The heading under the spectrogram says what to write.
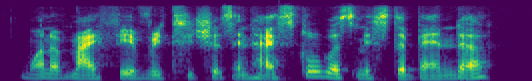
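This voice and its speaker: On a very clean recording with a silent background and a dry, close sound without echo, a woman with a very deep, low voice and vocal fry speaks at a very fast pace with lively intonation. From Saint Lucia, Caribbean. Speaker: podcast host. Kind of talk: interview.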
